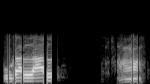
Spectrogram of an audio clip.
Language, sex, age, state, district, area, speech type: Hindi, male, 30-45, Bihar, Samastipur, urban, conversation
